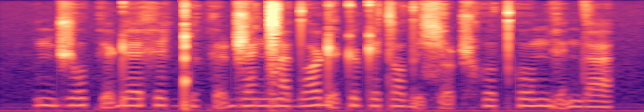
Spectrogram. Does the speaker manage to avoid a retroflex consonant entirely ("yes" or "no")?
no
